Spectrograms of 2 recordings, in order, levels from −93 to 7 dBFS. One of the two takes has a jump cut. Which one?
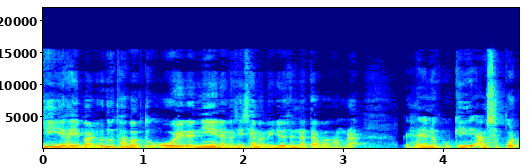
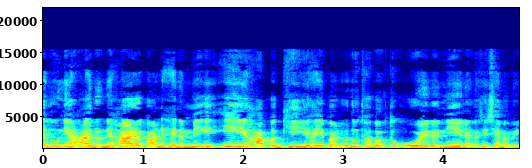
first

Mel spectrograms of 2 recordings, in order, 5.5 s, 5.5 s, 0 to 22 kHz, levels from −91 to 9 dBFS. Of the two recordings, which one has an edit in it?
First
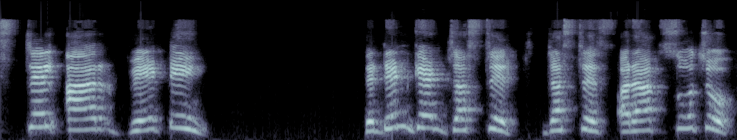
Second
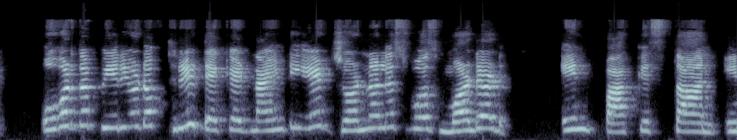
first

